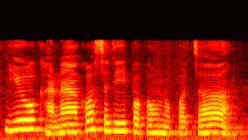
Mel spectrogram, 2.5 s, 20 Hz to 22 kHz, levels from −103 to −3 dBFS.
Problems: none marked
